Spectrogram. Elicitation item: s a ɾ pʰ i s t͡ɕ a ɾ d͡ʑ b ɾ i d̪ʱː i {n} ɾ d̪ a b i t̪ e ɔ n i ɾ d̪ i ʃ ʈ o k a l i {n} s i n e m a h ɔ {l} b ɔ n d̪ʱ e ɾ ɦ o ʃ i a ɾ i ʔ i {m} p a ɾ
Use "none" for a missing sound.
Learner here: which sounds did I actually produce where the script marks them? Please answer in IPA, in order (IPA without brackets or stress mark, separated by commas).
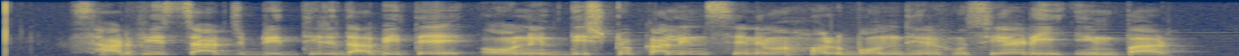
none, n, l, m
